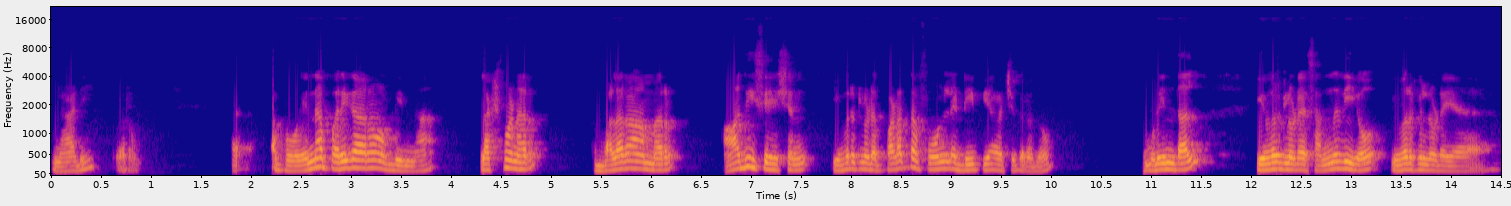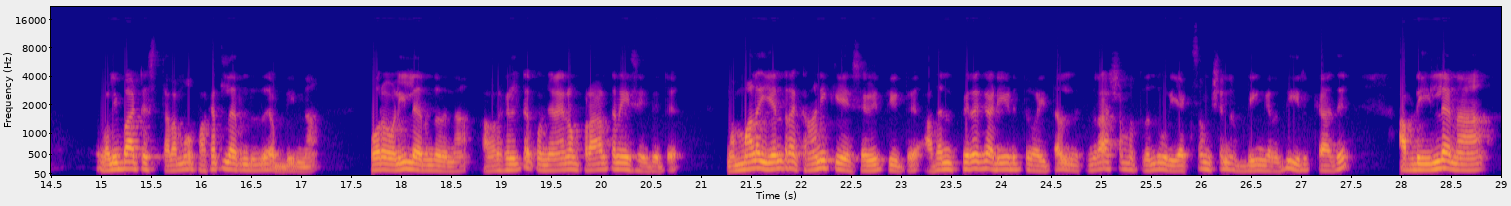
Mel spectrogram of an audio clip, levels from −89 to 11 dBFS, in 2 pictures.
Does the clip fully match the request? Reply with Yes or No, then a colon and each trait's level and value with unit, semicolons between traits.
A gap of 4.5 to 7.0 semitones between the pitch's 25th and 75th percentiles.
No: average, 3.5 semitones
